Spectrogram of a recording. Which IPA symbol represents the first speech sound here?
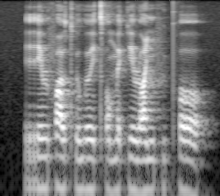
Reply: r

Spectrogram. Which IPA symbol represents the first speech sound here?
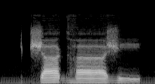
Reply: t͡ʃ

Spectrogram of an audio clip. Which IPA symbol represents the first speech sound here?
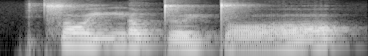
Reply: t͡s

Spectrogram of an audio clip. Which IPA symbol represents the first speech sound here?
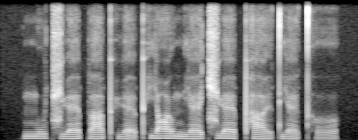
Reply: n̪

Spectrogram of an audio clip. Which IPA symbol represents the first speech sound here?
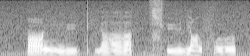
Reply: ɑ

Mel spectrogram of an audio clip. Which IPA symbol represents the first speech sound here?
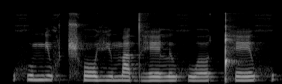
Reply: xʷ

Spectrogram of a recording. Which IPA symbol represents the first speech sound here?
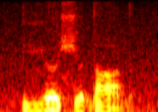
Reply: vʲ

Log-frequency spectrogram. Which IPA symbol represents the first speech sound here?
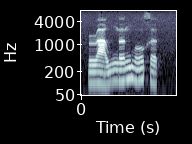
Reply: ɹ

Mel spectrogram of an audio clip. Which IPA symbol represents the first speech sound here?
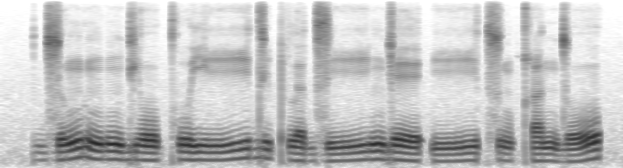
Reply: d͡z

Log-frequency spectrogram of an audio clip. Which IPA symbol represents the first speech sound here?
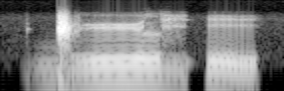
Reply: ɡ͡ǁ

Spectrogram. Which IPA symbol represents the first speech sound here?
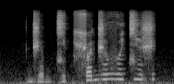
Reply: d͡ʒ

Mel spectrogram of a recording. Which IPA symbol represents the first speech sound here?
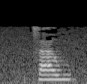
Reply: t͡s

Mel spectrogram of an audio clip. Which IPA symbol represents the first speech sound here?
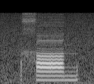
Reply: x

